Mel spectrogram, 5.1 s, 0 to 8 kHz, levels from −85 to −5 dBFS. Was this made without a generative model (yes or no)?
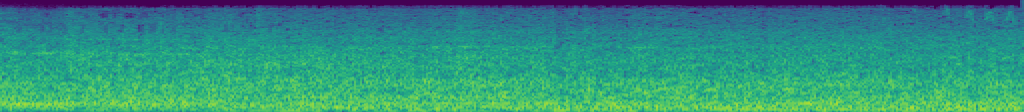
yes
